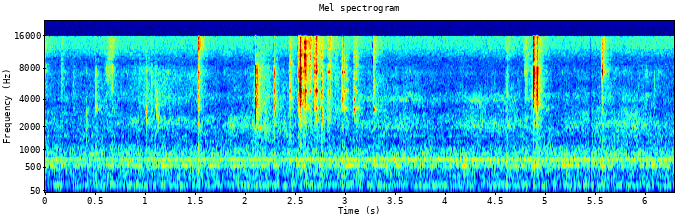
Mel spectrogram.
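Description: Faint, scattered small clicks and taps of metal on metal as a mainspring clamp is worked into the brass movement of a 31-day clock, over a faint steady hum.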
